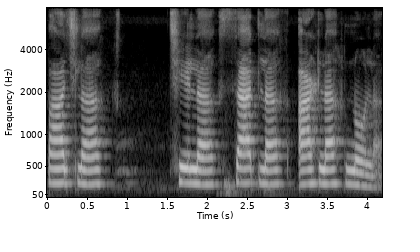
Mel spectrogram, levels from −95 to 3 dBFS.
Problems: none marked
